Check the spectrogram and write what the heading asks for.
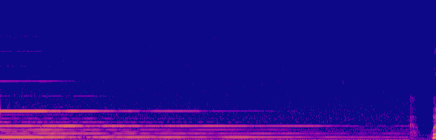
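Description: Pipe organ holding its final chord, a stack of steady tones that slowly fades away, the upper notes thinning out before the last middle tone dies near the end.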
